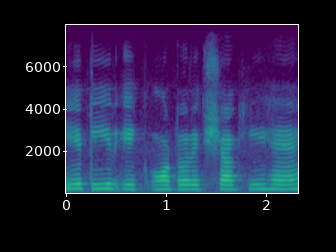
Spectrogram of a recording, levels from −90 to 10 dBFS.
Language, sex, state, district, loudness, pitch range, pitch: Hindi, female, Uttar Pradesh, Jalaun, -29 LUFS, 210-220 Hz, 215 Hz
